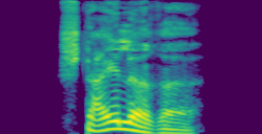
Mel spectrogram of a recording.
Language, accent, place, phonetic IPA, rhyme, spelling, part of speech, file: German, Germany, Berlin, [ˈʃtaɪ̯ləʁə], -aɪ̯ləʁə, steilere, adjective, De-steilere.ogg
- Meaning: inflection of steil: 1. strong/mixed nominative/accusative feminine singular comparative degree 2. strong nominative/accusative plural comparative degree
